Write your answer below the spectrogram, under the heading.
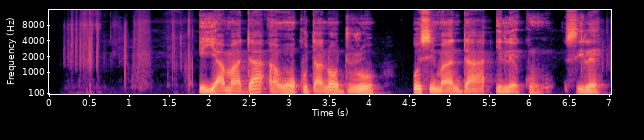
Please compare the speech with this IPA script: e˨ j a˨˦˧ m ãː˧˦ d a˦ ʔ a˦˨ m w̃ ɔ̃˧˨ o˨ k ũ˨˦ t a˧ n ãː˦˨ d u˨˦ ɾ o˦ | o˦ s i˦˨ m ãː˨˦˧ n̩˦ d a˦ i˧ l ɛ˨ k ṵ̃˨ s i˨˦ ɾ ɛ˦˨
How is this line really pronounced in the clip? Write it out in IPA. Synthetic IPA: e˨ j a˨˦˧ m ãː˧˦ d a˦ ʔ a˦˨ w̃ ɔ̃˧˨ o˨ k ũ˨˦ t a˧ n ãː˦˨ d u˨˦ ɾ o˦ | o˦ s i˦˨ m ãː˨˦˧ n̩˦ d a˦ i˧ l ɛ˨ k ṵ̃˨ s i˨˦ l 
